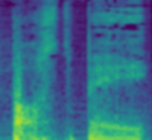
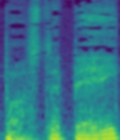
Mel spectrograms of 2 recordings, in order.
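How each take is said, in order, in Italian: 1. La prima parola si dice all'inglese. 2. La prima parola si dice all'italiana. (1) "perché sembra tutto inglese" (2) "che è Poste Italiana e Pay"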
